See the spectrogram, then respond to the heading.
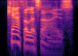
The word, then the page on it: catholicize: British English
